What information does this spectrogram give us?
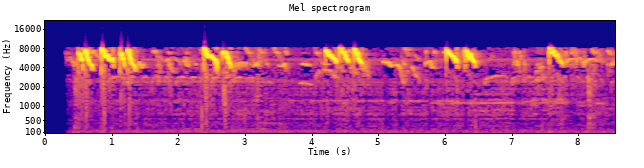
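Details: White-eye singing in a masteran recording made for training birds: short, loud, high zigzag phrases spaced about every one to two seconds, with soft chirps and a faint low hum between them.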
